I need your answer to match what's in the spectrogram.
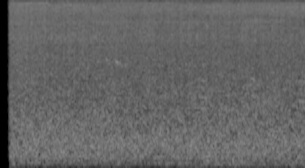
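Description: Steady, loud rushing noise like a waterfall or stream fills the whole recording, with no animal calls heard.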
